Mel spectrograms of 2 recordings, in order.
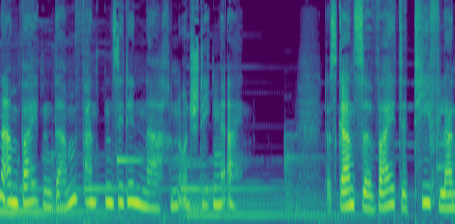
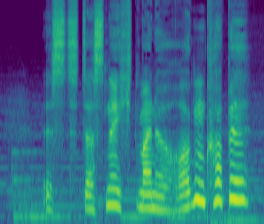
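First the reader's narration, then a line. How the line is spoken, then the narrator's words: Calling out. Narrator (German): rief er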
